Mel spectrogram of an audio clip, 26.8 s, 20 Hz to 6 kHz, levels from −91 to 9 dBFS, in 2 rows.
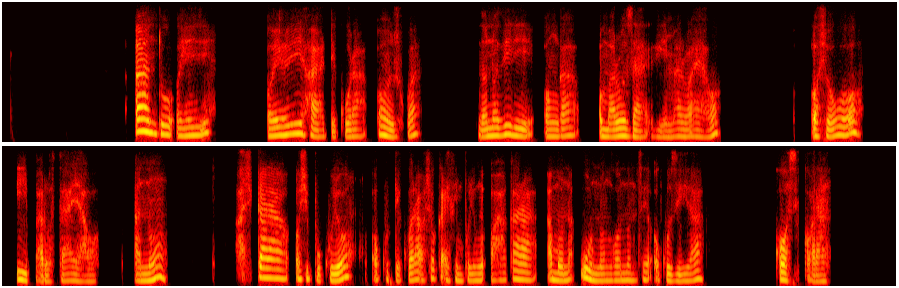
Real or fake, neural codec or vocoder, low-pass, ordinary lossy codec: real; none; 5.4 kHz; Opus, 16 kbps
